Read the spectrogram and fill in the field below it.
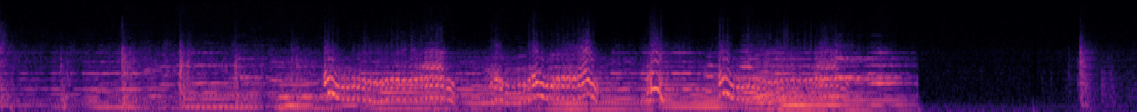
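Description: dog barking and yipping

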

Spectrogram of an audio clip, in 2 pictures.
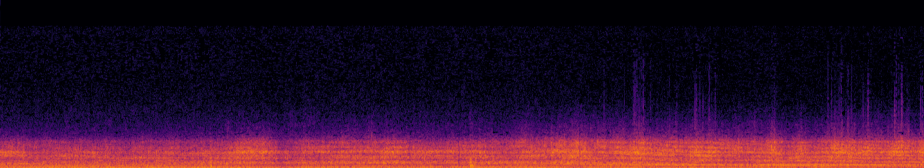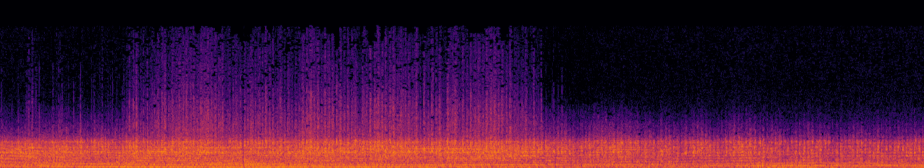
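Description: propeller airplane engine

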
